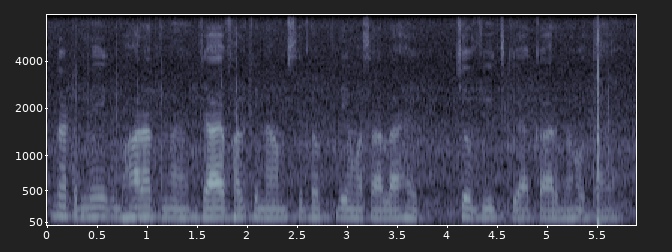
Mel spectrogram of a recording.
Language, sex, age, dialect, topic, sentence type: Hindi, male, 18-24, Awadhi Bundeli, agriculture, statement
